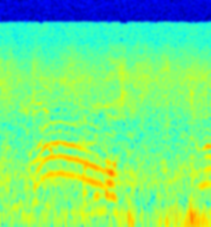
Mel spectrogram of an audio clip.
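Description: A high voice on the sideline lets out one drawn-out wordless call, rising and then falling in pitch, over low outdoor rumble. A short loud knock comes just before the end.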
